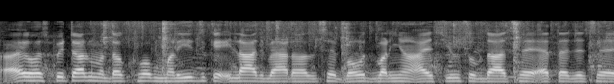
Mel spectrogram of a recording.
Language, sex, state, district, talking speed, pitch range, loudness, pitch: Maithili, male, Bihar, Madhepura, 185 wpm, 140-160 Hz, -15 LUFS, 150 Hz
